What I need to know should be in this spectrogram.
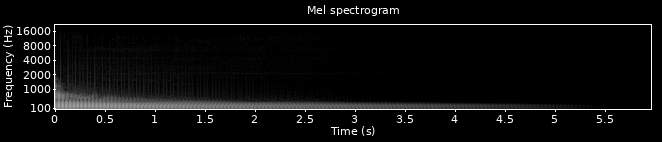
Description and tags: First octave note.
bass, electric, guitar, multisample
